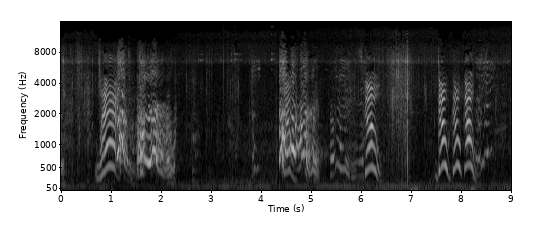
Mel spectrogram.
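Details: Belgian Malinois husky mix puppy attacking pool noodles, giving short bursts of harmonic, whining yowls that arch up and down in pitch. The calls come in clusters separated by quieter gaps, over a low steady hum.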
